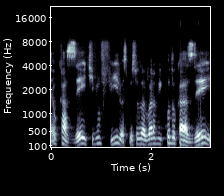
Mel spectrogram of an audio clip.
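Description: A man's voice with very wide pitch swings and vocal fry. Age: 30s. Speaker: civil servant and youth leader. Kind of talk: casual chat. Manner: halting.

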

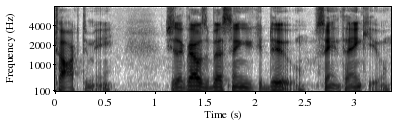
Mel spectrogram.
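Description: A man talks with an American accent at a medium pitch. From Eastern Montana. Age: 20s. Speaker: artist and entrepreneur. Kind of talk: casual chat.

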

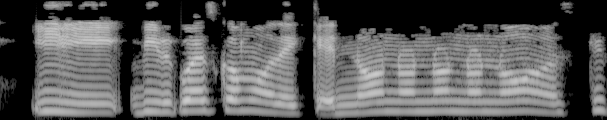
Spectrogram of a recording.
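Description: In a Mexican accent, a woman speaks at a fairly high pitch. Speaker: podcast co-host. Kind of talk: casual chat. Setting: studio.

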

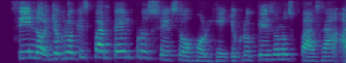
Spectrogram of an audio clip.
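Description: A Bogotá accent with very wide pitch swings at a moderate pace. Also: woman. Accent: Bogotá Colombian Spanish. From Colombia, Bogotá. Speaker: community organization founder and career coach. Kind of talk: interview.

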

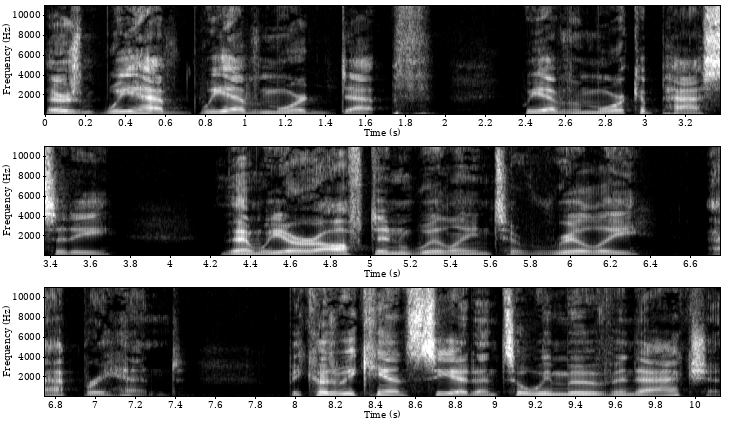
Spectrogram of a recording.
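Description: Very clean recording and silent background, featuring a plain, everyday voice with ordinary pitch variation at a moderate pace. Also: man, medium pitch for a man. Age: 40s. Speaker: counseling professor and podcast host. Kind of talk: casual chat.

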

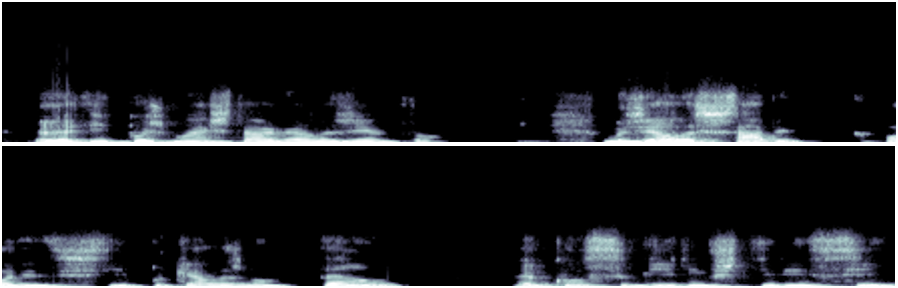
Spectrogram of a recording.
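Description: A man's dark, mellow voice moves at a fairly slow pace. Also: fairly high pitch for a man, ordinary pitch variation. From Mozambique, Maputo. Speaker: pastor. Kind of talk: interview conversation. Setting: remote call.

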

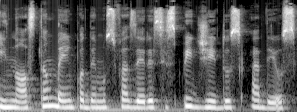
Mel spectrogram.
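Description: Over noticeable background noise, a warm-toned voice proceeds at a moderate pace with fairly even intonation. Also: woman. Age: 20s. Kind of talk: devotional talk. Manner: warm, conversational.

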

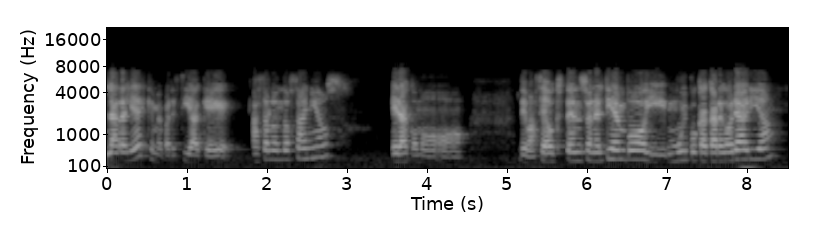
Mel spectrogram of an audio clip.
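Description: Speaking in a Rioplatense accent at a moderate pace, a woman has a fairly high pitch. Her intonation is lively, with big swings in loudness. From Argentina, Buenos Aires northern suburbs. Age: 30s. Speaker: pastry chef. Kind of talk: interview.

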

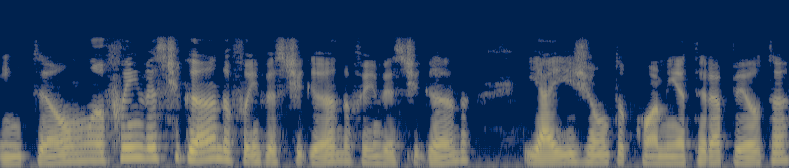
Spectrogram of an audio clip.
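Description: Her intonation lively, a woman speaks in a very deep, low voice. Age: 30s. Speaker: non-monogamy influencer. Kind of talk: interview.

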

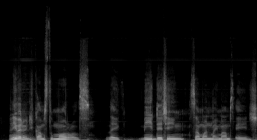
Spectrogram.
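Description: Speaking with a Kenyan accent, a man uses a dark, mellow tone at medium pitch, with fairly even intonation and a moderate pace. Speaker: podcast co-host. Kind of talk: casual banter. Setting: studio.

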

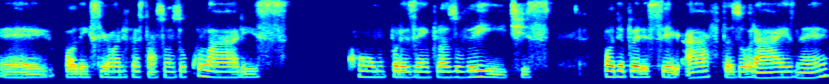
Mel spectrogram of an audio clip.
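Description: Here a woman speaks at a very slow pace. The background is quiet. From Goiás, Brazil. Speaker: doctor, colorectal surgeon. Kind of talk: explanatory talk.

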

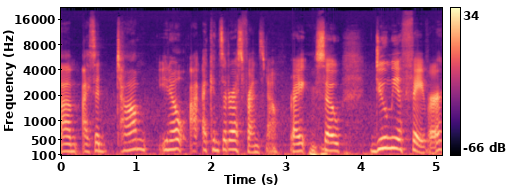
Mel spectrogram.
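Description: A woman speaks in an ordinary speaking voice with an American accent. She keeps a moderate pace and ordinary pitch variation. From US West Coast, Los Angeles. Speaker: addiction recovery outreach worker, former broadcaster. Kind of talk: testimony.

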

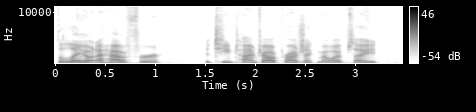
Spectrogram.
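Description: A man speaks softly. His intonation is monotone and flat. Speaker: industrial design podcast co-host. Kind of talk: casual chat. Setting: online voice call. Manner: soft-spoken.

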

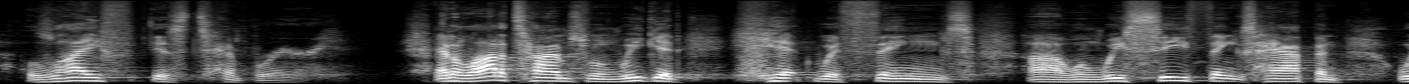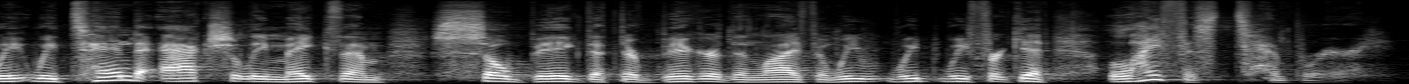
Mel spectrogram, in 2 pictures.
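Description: In an American accent, a man uses a normal speaking voice at medium pitch, with ordinary pitch variation and a moderate pace. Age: 30s. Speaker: pastor. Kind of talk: sermon.

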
